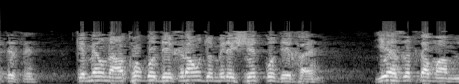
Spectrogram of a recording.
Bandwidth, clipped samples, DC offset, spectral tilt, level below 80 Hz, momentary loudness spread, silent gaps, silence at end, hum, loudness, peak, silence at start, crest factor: 8 kHz; 1%; under 0.1%; -6 dB/octave; -42 dBFS; 14 LU; none; 0 s; none; -9 LUFS; 0 dBFS; 0 s; 10 dB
